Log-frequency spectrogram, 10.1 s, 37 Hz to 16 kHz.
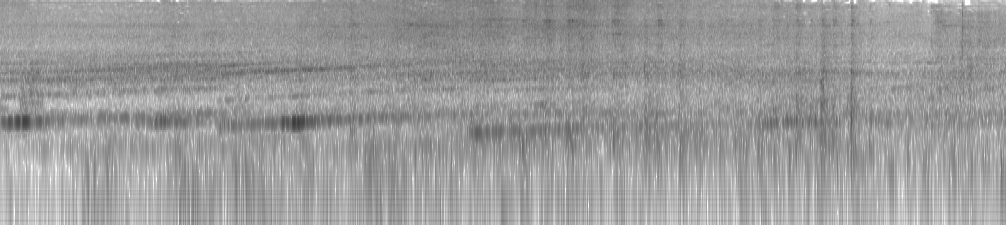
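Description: Yoro Railway electric train, car 7701, pulling away from the station: its traction motors give a whine that rises slowly in pitch as it gathers speed, over a running rumble. The wheels knock over rail joints a few times near the end.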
